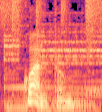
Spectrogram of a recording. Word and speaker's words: Qwantum: Y Quantum. Quantum. Quantum. No, qua, no, es que es Q-W-A-N-T-U-M. – Quantum.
